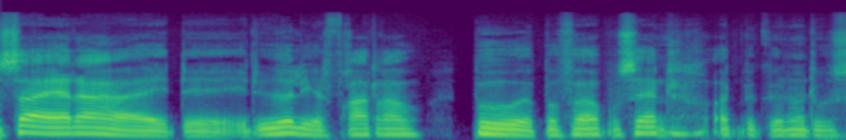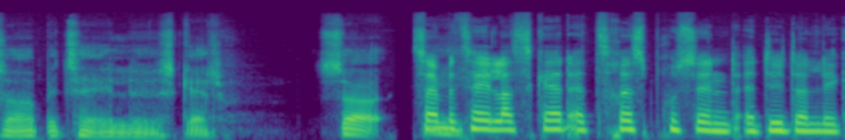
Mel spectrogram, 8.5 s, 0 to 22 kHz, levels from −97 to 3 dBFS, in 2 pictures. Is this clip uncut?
no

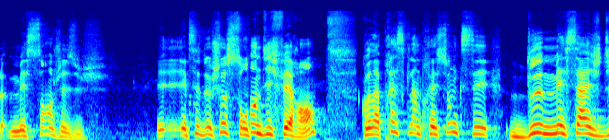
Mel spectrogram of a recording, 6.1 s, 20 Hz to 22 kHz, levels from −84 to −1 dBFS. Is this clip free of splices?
no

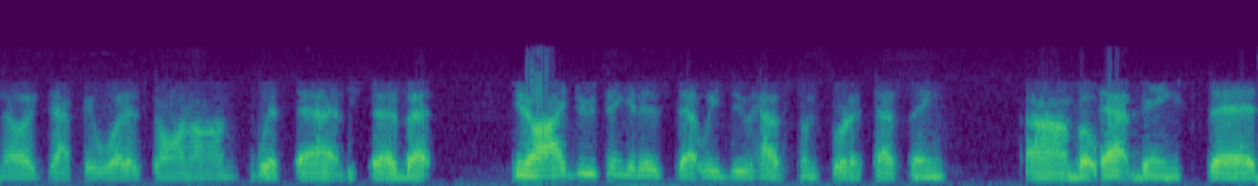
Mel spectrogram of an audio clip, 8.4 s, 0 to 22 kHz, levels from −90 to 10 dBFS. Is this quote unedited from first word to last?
no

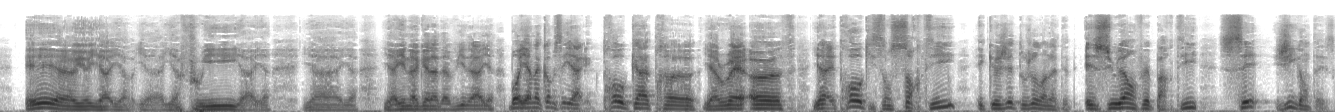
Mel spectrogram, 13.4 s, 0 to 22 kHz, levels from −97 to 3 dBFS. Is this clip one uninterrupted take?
no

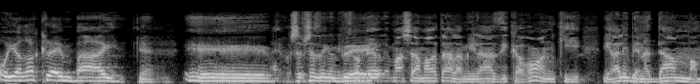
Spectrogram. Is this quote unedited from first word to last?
no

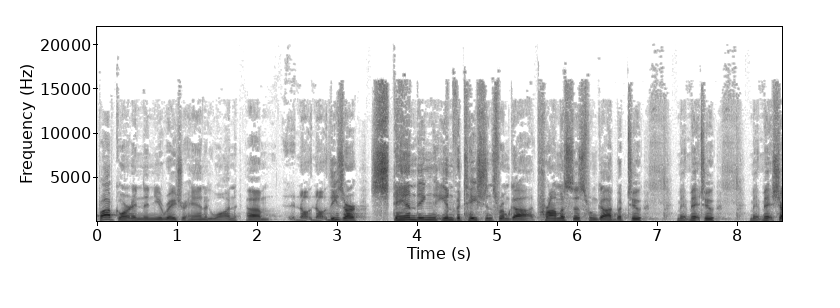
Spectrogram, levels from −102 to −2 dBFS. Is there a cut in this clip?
yes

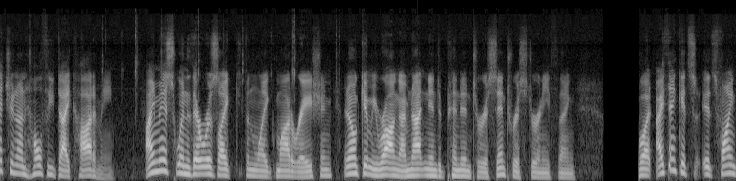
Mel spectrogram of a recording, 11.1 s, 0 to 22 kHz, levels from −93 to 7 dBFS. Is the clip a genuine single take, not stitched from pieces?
no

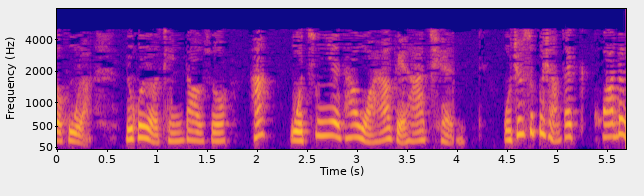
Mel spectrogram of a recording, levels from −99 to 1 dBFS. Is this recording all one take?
yes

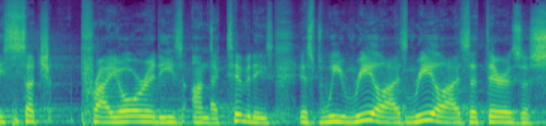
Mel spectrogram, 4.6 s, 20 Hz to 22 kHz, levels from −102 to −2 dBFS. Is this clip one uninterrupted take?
no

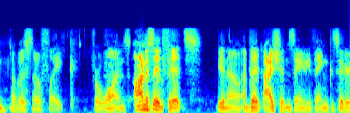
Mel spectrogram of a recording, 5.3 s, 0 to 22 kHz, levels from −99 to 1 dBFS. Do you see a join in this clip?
yes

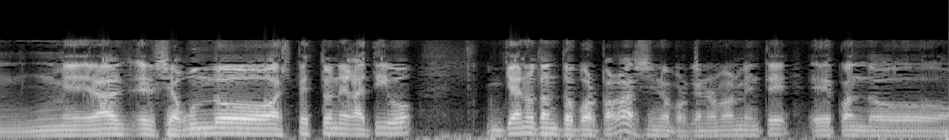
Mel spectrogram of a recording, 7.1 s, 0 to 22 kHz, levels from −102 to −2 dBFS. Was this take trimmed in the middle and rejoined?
yes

